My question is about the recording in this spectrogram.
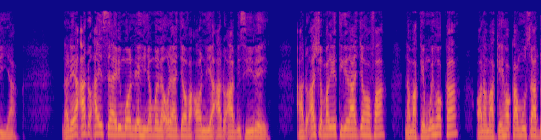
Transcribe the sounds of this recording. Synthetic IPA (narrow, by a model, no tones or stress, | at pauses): ia̰ | nʔaɾeaʔandoʔaisɾaɛɾimɔniɾɛɦiɲamonɛnɛoɾead͡ʒɛhɔva̰ʔɔniaʔadoʔamisiiɾe | a̰ndoʔaɕjɔmaɣetiɣeɾad͡ʒɛhɔva | nʔamakemweɦɔka | ɔ̰namakeɦɔkamusad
